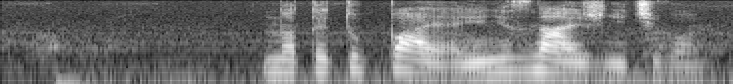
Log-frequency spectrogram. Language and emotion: Russian, angry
